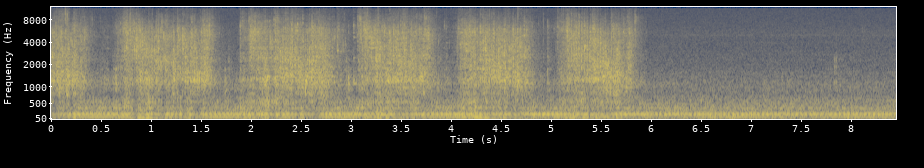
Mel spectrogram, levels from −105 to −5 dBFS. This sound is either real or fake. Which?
real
